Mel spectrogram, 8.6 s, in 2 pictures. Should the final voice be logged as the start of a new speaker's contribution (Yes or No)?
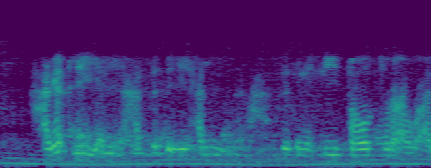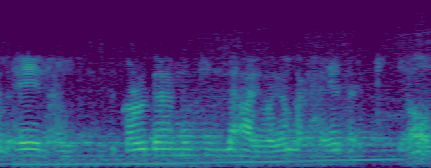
Yes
